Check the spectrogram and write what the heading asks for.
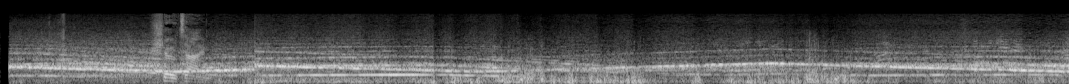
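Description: Several sirens wailing together, each pitch slowly rising and falling over a few seconds and overlapping out of step. A sharp click comes about two seconds in.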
